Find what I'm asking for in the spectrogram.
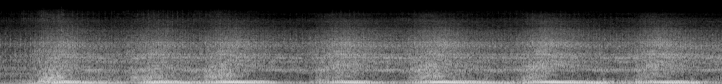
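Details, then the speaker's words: Daewoo Lanos engine blipped about once a second, with a dull knock on each rev rise, less when cold and more when hot, present about two months per owner; crankshaft knock suspected, not confirmed. "мое предположение что это постукивает коленвал"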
